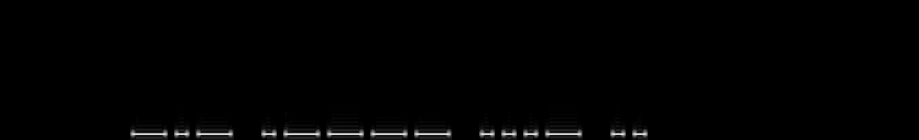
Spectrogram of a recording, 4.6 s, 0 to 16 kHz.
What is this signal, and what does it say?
Morse code, heard as a keyed tone, about 23 wpm, 700 Hz. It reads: K1VI
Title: USA Call Signs - 4 Characters - 22wpm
